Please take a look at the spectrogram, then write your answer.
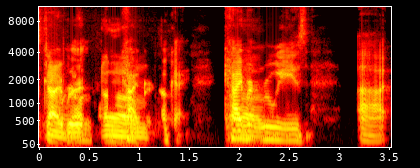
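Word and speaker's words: Keibert: keeper kyber um and can somebody tell me how to pronounce this goddamn name because I say it wrong I believe it's kyber um okay kyber Ruiz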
